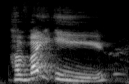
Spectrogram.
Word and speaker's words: Hawaii: Hawaii.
